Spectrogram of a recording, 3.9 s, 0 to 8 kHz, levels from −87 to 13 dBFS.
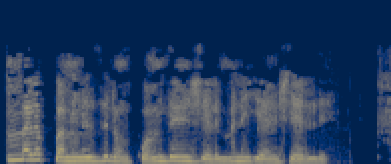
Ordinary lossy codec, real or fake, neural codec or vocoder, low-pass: MP3, 24 kbps; fake; vocoder, 44.1 kHz, 128 mel bands, Pupu-Vocoder; 7.2 kHz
